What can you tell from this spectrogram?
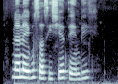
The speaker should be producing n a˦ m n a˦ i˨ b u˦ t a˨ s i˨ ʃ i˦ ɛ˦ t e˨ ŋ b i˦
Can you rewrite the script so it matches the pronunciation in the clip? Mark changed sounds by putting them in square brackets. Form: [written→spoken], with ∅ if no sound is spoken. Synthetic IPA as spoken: n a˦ [m→∅] n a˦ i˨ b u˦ [t→s] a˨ s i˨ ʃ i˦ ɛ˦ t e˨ [ŋ→m] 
